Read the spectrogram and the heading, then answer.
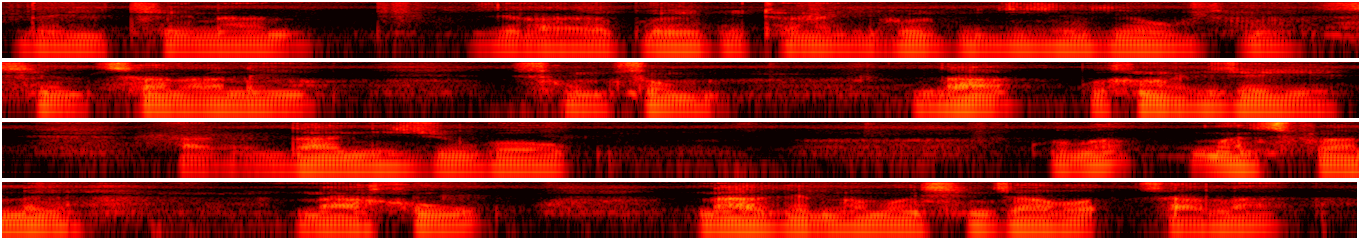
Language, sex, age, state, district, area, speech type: Bodo, male, 45-60, Assam, Kokrajhar, urban, spontaneous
